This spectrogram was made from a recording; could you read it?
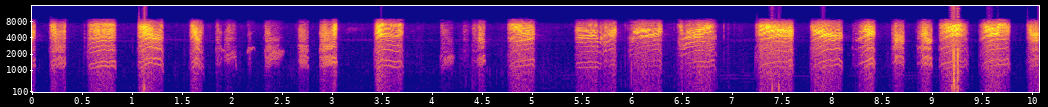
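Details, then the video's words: Owl (cipou, sirtu) call recording used as a lure for catching owls: dense series of harsh, raspy screeches in irregular bursts, some short and clipped, others drawn out, with no other sounds. "MP3 PIKAT BURUNG CIPOU || BURUNG SIRTU"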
